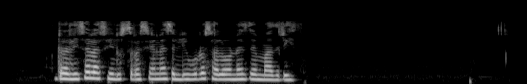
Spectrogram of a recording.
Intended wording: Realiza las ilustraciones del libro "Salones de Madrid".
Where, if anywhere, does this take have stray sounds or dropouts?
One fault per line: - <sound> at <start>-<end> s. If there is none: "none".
none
